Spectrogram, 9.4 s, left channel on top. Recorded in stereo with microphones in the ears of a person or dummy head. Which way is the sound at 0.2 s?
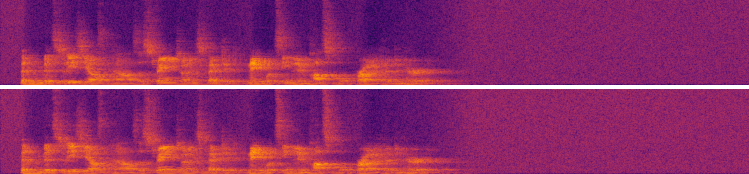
10° left (ahead or behind).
